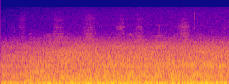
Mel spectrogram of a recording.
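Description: A jet airplane roars as it takes off at Phoenix Sky Harbor International Airport, a steady, loud engine rush filling the whole stretch, with someone talking over it.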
